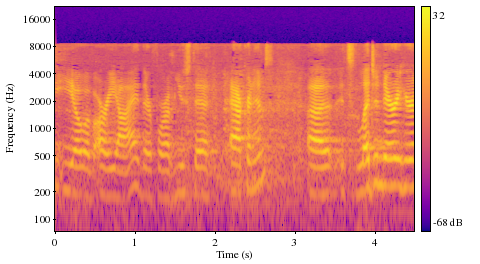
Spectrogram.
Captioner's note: laughter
